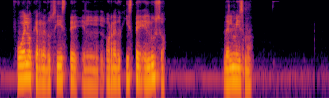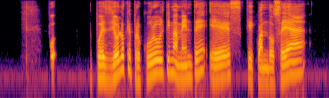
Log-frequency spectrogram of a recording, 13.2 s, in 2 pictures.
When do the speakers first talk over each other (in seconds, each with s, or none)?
none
